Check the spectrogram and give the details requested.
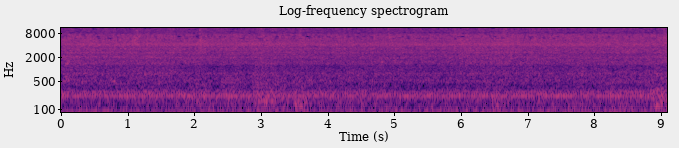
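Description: Interior noise of a Bombardier Bilevel passenger car running at about 90 mph: a steady rumble of wheels on rail and rushing air, with a constant low hum underneath.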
